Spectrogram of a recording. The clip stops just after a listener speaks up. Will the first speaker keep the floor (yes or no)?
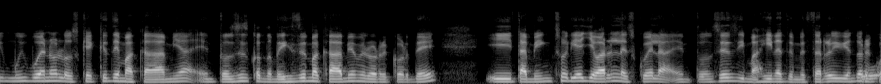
no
